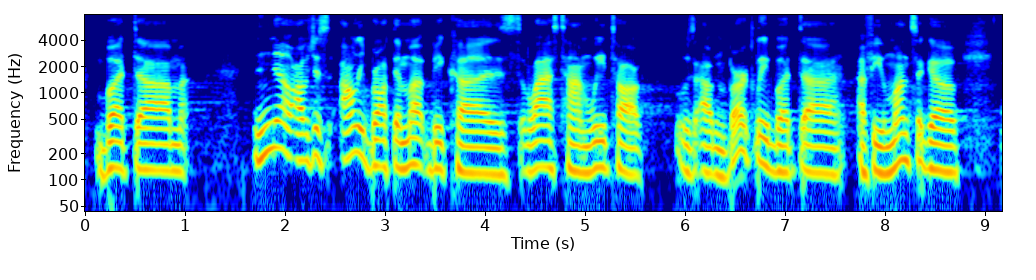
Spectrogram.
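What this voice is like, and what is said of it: Strained, nearly lost voice. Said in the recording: “losing my voice because I've been yapping all day since about 12 o'clock ... My voice is almost gone”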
